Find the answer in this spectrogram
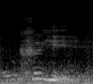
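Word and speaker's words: χι: 그 다음 이제 마지막 넉자가 남았는데 이게 이제 프히라고 읽겠습니다. 프히. 이거를 영어로서는 F라고 하죠. FI. 그 다음 두 번째는 X 할 때의 크히.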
